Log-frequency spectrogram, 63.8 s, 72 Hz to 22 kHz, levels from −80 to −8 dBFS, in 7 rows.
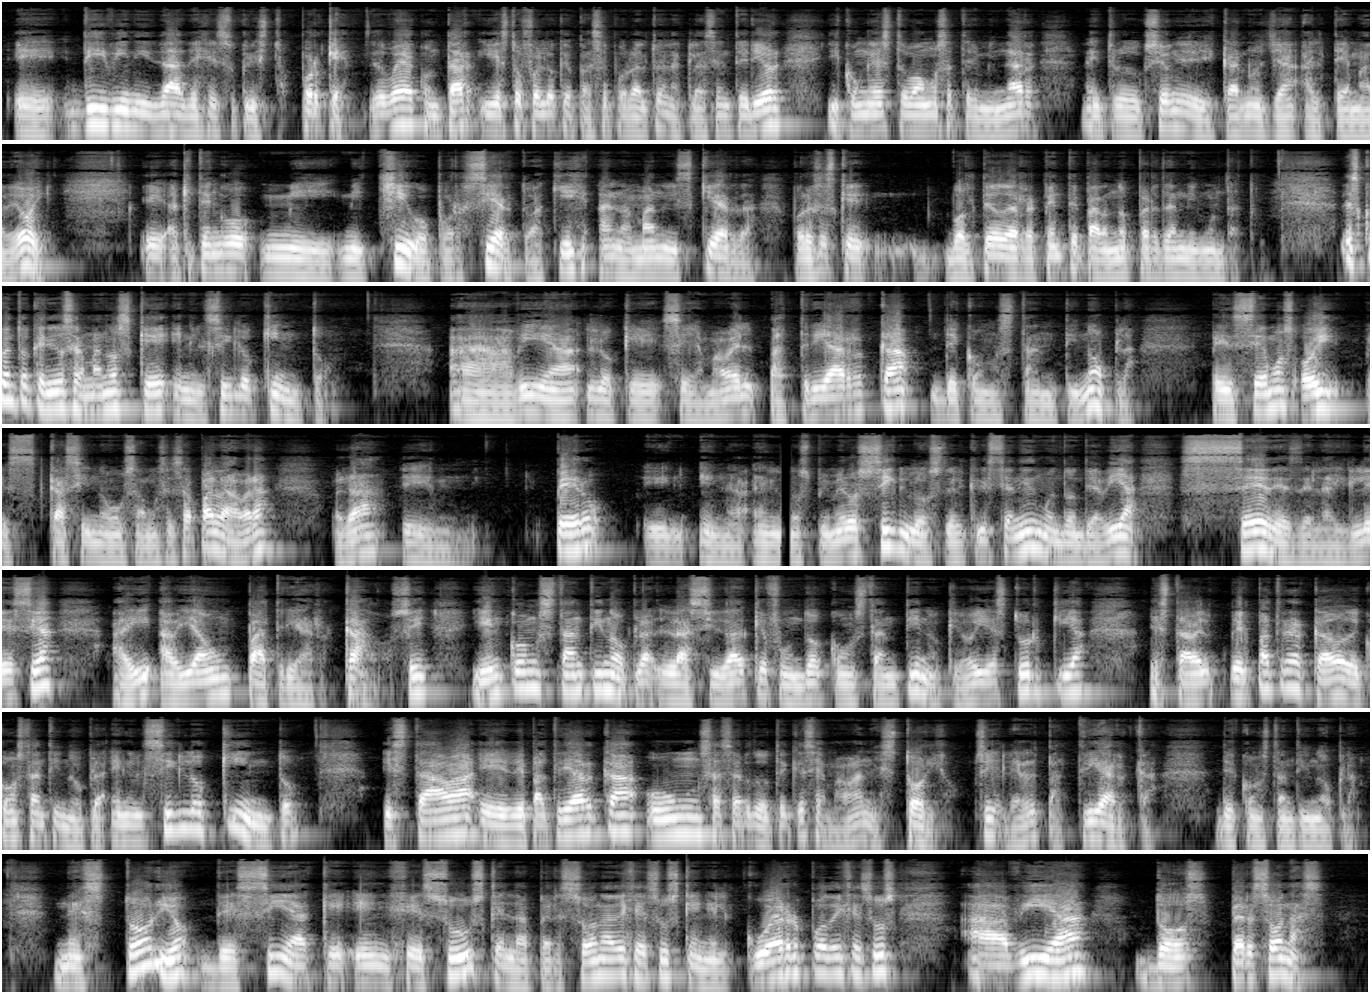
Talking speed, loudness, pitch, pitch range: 160 wpm, -14 LUFS, 105 Hz, 95-125 Hz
